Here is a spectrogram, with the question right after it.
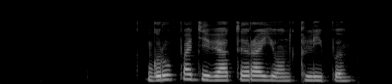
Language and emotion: Russian, neutral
